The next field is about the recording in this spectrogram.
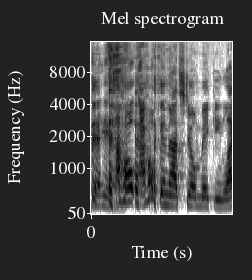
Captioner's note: laughter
